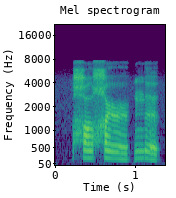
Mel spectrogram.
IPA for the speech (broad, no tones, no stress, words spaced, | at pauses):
χɔu̯χə˞ | ŋə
